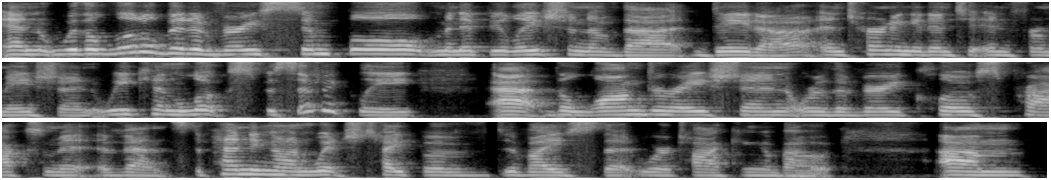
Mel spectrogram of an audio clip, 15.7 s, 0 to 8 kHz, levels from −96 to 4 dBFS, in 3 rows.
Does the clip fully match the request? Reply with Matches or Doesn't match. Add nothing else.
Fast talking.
Doesn't match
